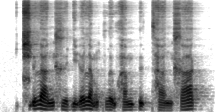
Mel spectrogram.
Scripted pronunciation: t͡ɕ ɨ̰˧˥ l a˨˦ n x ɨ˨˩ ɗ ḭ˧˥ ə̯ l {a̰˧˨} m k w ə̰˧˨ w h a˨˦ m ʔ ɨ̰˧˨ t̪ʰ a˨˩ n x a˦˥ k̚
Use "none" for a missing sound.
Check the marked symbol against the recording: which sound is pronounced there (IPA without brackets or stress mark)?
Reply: a̰˧˨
